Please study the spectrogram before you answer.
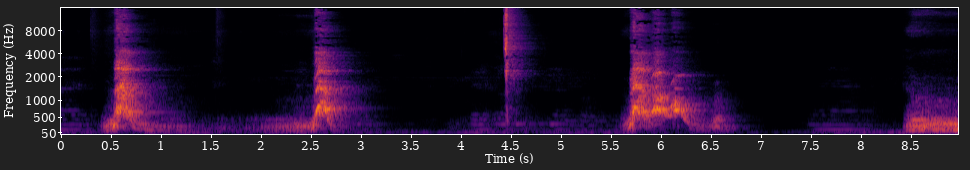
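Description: A Shih Tzu gives a few sharp, slightly hoarse barks, spaced roughly two seconds apart.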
